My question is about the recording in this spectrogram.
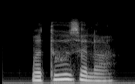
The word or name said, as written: methuselah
